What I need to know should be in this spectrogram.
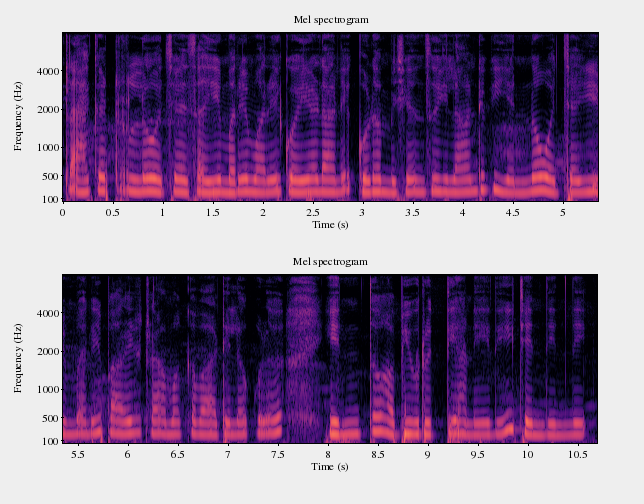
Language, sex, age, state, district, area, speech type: Telugu, female, 18-30, Andhra Pradesh, Chittoor, urban, spontaneous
